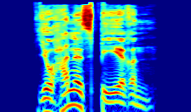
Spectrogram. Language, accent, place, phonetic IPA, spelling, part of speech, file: German, Germany, Berlin, [joˈhanɪsˌbeːʁən], Johannisbeeren, noun, De-Johannisbeeren.ogg
- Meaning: plural of Johannisbeere "currants"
